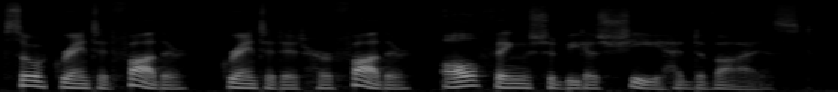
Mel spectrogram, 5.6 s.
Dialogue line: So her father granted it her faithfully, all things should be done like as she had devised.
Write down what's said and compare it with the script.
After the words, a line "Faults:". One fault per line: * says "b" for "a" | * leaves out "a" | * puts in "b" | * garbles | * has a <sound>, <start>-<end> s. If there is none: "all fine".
So granted father granted it her father, all things should be as she had devised.
Faults:
* says "granted" for "her"
* says "father" for "faithfully"
* leaves out "done like"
